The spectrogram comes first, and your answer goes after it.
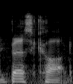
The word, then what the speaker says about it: beskad: That would be a curved saber or a beskad.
